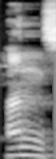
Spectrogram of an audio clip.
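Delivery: हंस with a long nasal "n" before the s; drawn-out nasal. Shown as a demonstration. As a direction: stretch the nasal in हंस: "hanns". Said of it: "इसको क्या बोलेंगे?".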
